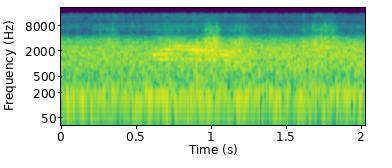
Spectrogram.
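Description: Steady outdoor street background noise, with one short, high, slightly falling call lasting about half a second, a little after the start.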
